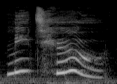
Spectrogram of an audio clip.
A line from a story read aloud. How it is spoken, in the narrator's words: Ronnie cried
